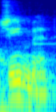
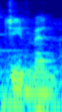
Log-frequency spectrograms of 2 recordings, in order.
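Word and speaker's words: Kinmen: And both of them are come from an island called Gmen. And it's spelled with a K there, but it's not Keen. It's Gmen.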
